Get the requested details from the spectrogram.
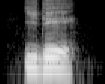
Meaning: idea
- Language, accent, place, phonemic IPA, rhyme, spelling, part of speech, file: German, Germany, Berlin, /iˈdeː/, -eː, Idee, noun, De-Idee.ogg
